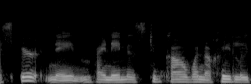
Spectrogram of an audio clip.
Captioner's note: speaking in Native language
